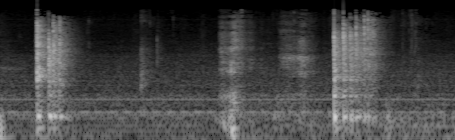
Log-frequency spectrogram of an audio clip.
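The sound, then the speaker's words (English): Dice clatter across a hard tabletop twice, each roll a sharp hit followed by a quick rattling tumble, with a quieter shuffle in between and a steady low hum underneath. “Don't roll on paper. Roll on the table itself.”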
